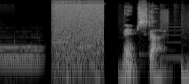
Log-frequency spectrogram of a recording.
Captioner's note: Static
